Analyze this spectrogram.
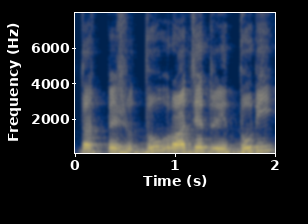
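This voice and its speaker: A man with a Bangladeshi Bengali accent teaching an online Quran reading class, spelling and reciting letters slowly. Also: high-pitched, fairly even intonation, mellow.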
